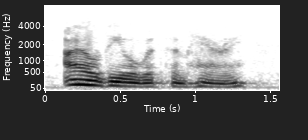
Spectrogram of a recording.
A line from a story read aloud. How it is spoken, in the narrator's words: Doris said softly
